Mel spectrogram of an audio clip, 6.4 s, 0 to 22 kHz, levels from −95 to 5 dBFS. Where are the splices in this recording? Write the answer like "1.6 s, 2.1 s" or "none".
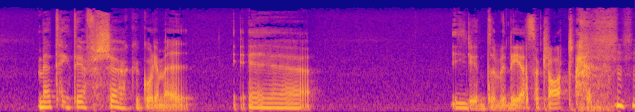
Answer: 1.5 s, 4.7 s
